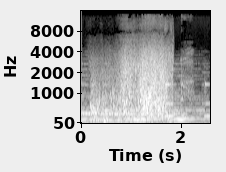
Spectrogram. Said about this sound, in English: Its occupants unconscious, the spaceship becomes a ball of fire as it enters a dense atmosphere and splashes down into a tranquil blue sea.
